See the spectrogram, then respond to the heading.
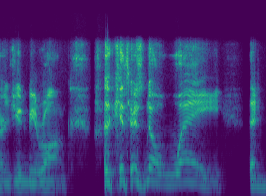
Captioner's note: laugh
